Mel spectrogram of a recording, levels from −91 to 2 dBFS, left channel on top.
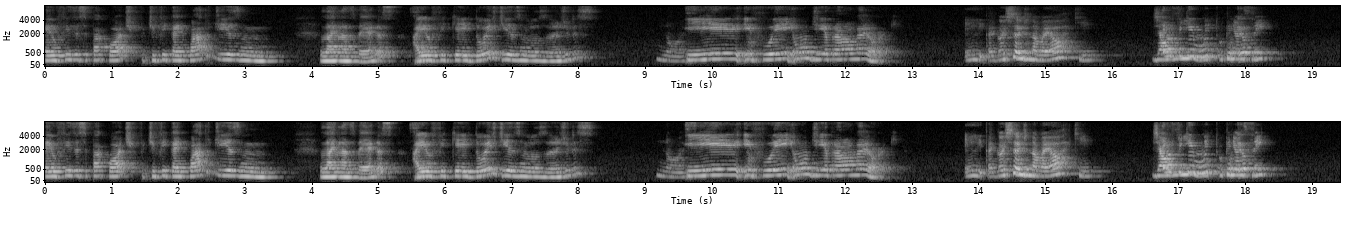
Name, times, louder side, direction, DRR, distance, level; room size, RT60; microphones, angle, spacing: voice 1, 0.0-3.5 4.1-5.2 5.5-8.2 9.6-12.6 16.8-18.3, right 2 dB, 25° right, 1.0 m, -32 dB
voice 2, 9.2-9.7 10.5-10.7 13.8-15.7 16.6-18.3, right 3 dB, 75° right, 1.0 m, -32 dB
14.5 x 12.5 x 2.4 m
head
